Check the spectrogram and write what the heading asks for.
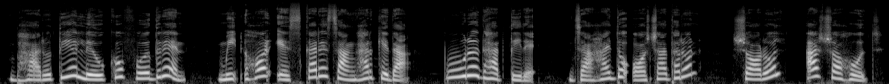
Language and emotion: Santali, surprised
